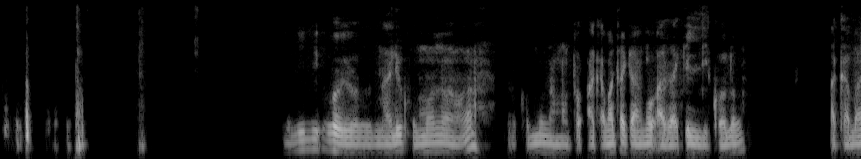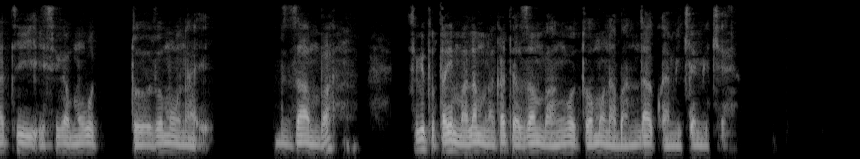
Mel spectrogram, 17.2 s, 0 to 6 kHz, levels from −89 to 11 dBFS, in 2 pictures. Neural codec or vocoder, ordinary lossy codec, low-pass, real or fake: codec, 16 kHz, 16 kbps, FreqCodec, smaller model; AAC, 32 kbps; 5.4 kHz; fake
